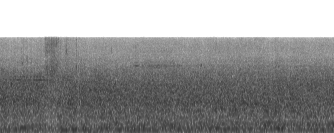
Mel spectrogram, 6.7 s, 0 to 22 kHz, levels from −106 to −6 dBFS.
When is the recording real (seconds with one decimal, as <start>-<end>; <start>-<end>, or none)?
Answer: 0.0-2.8; 3.6-6.7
